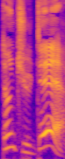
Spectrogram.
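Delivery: very high, shrill outcry. The wife jumps to her feet as the officer raises his hands at her husband, crying out. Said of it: "cried the wife".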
